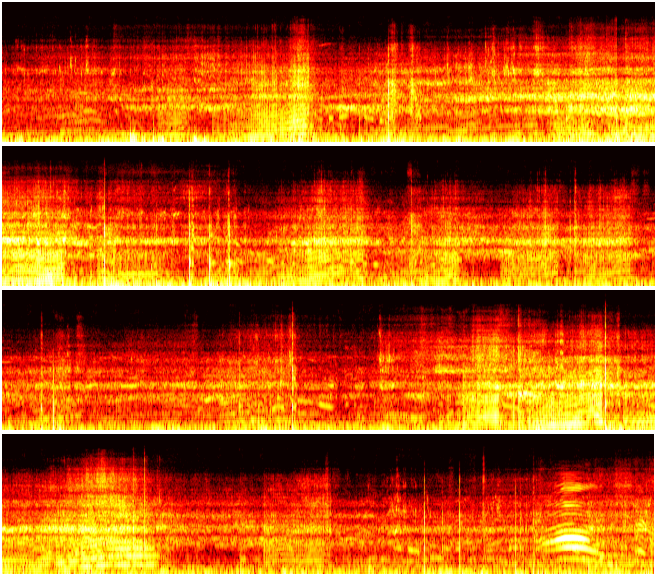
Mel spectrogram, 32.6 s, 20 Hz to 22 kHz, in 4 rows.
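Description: Drift car's engine revving up and falling back over and over while its rear tyres squeal in long slides. There are loud stretches of revving about 7 to 9 seconds in and again about 22 to 26 seconds in.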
